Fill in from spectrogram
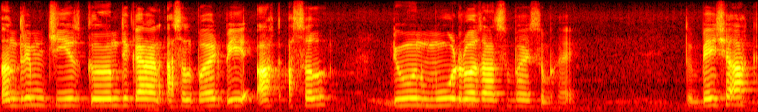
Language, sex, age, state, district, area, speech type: Kashmiri, male, 45-60, Jammu and Kashmir, Budgam, urban, spontaneous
